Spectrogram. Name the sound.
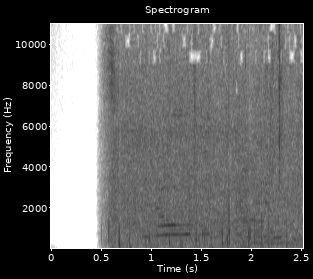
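steady rain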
